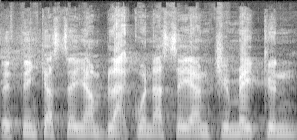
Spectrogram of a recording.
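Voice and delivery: high, projected rhythmic recital; spoken-word performance. Acted. Poet leading a crowd's call and response, high declaiming. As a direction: declaim it in punchy lines, leaving room for responses.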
